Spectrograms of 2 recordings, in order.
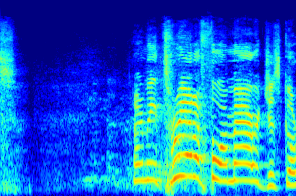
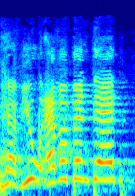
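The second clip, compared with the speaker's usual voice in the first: ordinary talk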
